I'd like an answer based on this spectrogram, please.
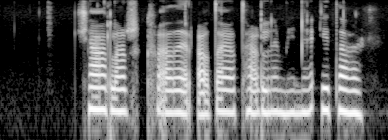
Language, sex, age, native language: Icelandic, female, 13, Icelandic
